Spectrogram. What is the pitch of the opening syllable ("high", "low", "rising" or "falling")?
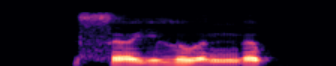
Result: rising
